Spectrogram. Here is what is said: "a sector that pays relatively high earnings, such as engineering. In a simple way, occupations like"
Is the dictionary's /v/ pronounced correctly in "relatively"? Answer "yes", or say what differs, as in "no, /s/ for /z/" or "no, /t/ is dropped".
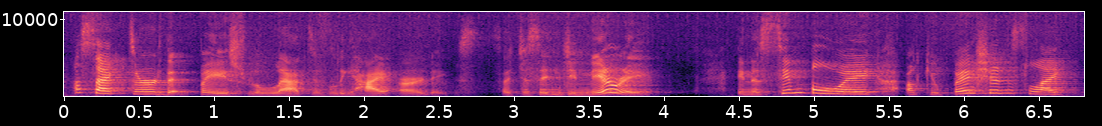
yes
